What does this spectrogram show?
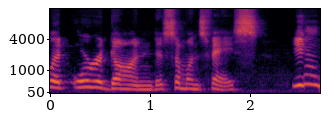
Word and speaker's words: Oregon: uh they pronounce it oregon yeah and i i and i can make an argument for either pronunciation you know like like dragon versus polygon you know those all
